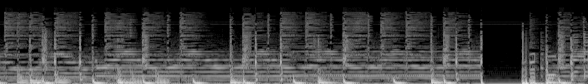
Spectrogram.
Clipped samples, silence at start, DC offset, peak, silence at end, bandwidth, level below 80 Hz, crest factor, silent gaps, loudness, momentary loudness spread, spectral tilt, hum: under 0.1%; 0 s; 3%; -4 dBFS; 0 s; 12.5 kHz; -20 dBFS; 14 dB; none; -21 LUFS; 5 LU; -5.5 dB/octave; none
